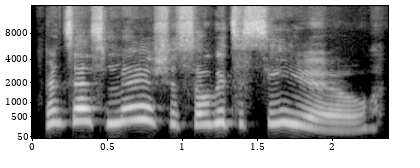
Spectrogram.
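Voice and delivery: high, delighted hello; light up as a friend arrives; excited greeting. Real, not acted. Greeting a viewer arriving in the chat, high delighted hello.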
